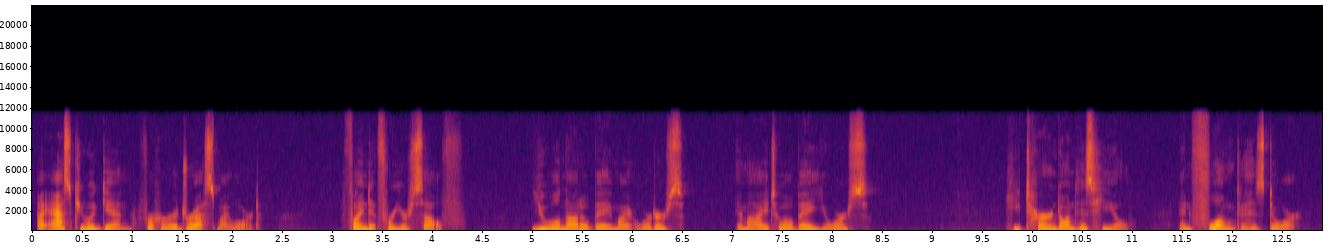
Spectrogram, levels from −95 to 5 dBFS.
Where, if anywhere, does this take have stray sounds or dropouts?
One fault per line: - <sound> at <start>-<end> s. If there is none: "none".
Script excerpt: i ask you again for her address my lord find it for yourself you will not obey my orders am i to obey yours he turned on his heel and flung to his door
none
